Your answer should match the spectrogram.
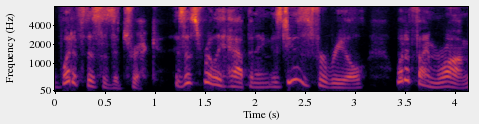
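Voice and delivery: plain reading voice

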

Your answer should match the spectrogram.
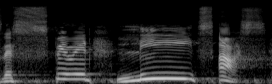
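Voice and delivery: leads drawn out loud and high; booming slow emphasis on leads; emphatic slow stress. Shown as a demonstration. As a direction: stretch out every word, leads strongest. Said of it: "I'm just trying to emphasize".

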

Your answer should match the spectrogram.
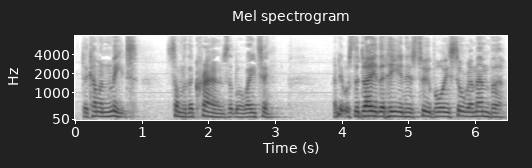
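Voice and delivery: ordinary talk

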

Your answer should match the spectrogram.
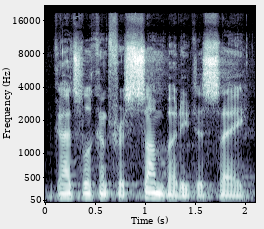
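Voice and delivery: usual speaking voice

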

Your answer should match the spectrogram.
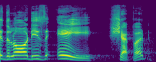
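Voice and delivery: the word "a" leaned on, slow and lifted; slow it down and lean on "a" as the wrong version; stress on a. Shown as a demonstration. Preacher contrasting David's words, stressing "a". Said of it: "He did not say".

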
